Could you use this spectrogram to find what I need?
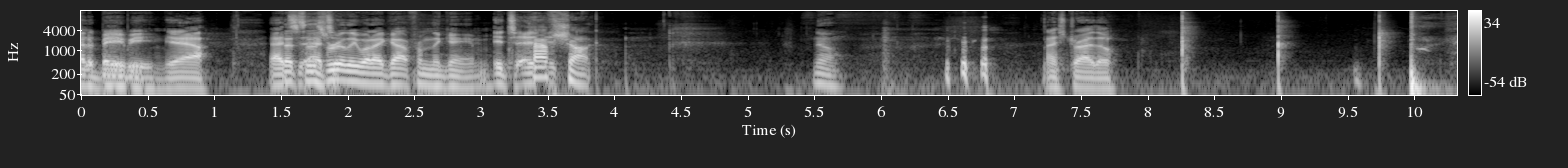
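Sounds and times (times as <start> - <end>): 
speech: 0.0 - 4.0, 5.5 - 5.8, 6.5 - 7.8
slow clapping: 9.0 - 10.0.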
